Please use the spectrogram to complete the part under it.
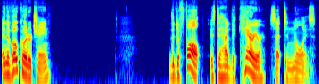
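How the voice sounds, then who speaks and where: A man teaching music production software, explaining each step in an informal way. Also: medium pitch, big pitch swings, unhurried, no room sound, clean studio sound.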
